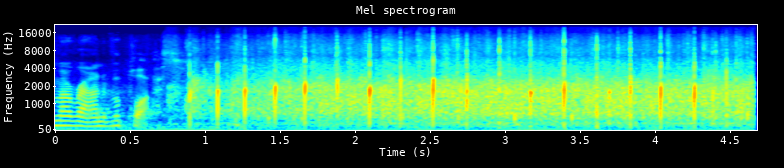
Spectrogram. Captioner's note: audience clapping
